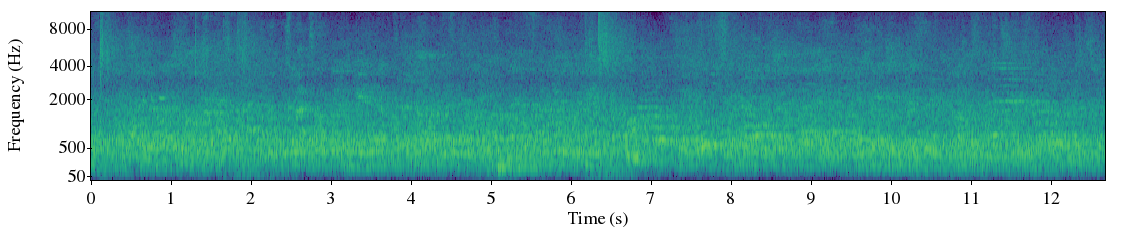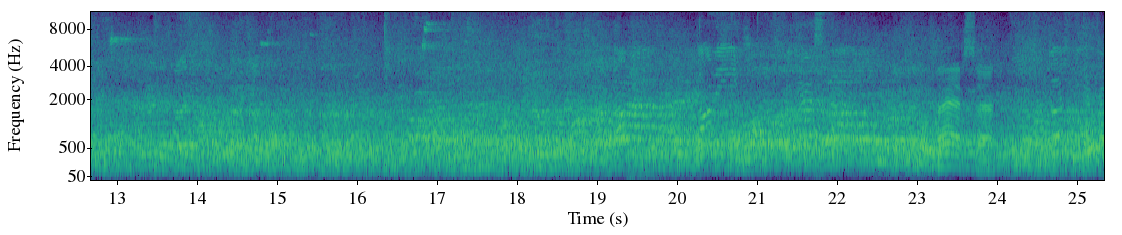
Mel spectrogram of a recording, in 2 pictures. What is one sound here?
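A crowd of men and women chatters loudly in an echoing hall.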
